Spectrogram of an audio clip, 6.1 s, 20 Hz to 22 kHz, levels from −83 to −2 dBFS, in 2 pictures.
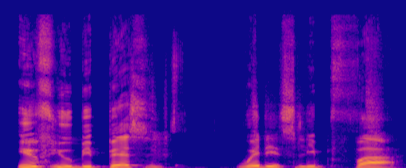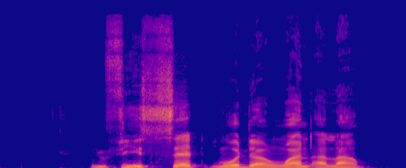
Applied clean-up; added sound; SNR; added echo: neural mask model DeepFilterNet 3.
